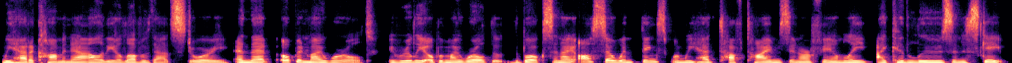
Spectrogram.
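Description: A woman's voice: medium pitch, fairly quick, gravelly, few pauses, no room sound, clean studio sound. A woman children's author from New England with a New England accent, talking earnestly and reflectively in an interview, often restarting her sentences. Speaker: children's book author and speaker. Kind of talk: conversational interview.

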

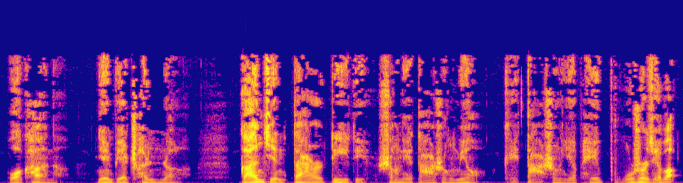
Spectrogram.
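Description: A man voicing a cautious innkeeper who stammers and speaks in a hushed, confiding way. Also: low-pitched, steady tone, normal speed, husky, dry recording, clean studio sound, voice pushed down. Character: hesitant, cautious middle-aged male innkeeper.

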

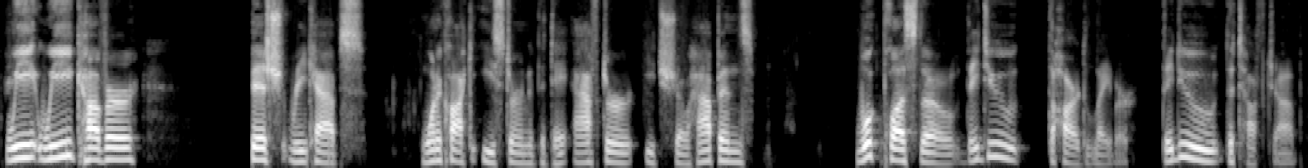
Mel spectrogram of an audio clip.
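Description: Guy in his 30s hosting a podcast, mid voice, dry room, excited and rambly. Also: medium pitch, a little slow, gravelly, no echo. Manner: upbeat, rambling, jokey. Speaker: podcast co-host. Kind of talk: casual podcast chat.

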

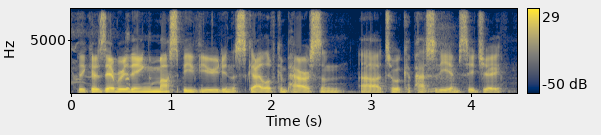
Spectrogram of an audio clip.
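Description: A man's voice: low-pitched, fairly even intonation, fast talker, a bit bright, a little hiss or hum. An Australian man chatting casually about sport as a co-host, with a blokey, laconic, sweary manner. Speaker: sports talk show co-host.

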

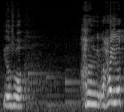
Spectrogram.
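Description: Woman, Taiwanese Mandarin accent, storyteller, suspenseful, fillers, slightly high pitch, faint music. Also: measured pace. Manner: animated, suspenseful, many fillers. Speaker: guzheng teacher recounting a story. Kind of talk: casual storytelling.

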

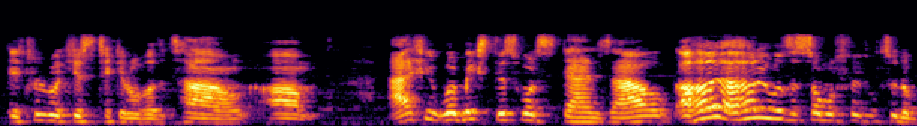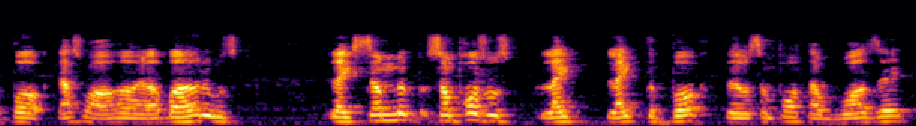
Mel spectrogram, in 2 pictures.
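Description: Man, fairly high voice, sharp bright tone, casual rambling film reviewer, informal, dull lo-fi recording by a fan. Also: animated, fairly quick. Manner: informal, profane, repeats himself and often adds "you know". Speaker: host of a horror film retrospective review. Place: room with a fan or air conditioning running. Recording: dull lo-fi, air conditioner fan running nearby.

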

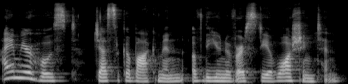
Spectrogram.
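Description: A woman hosting an academic interview podcast, speaking in a measured, formal way. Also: low-pitched, sing-song, a bit bright. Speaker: podcast host.

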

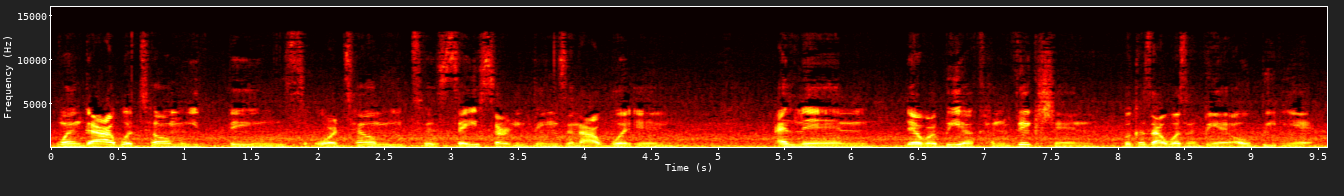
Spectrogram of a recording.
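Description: A woman's voice: sits low, fairly even intonation, measured pace. Woman podcast host recording over traffic noise. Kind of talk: casual, conversational podcast talk. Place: outdoors on location, traffic behind. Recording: outdoor location with clear traffic noise.

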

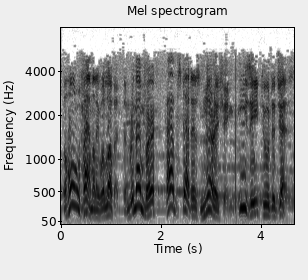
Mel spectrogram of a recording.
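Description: A man giving a chipper, upbeat and emphatic sales pitch as an announcer in an old-time radio ad. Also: wildly swooping pitch, a little fast, soft background music. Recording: dull vintage radio recording.

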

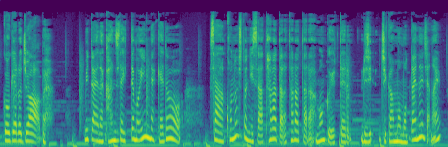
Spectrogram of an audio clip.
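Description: A woman's voice: fairly high pitch, fast talker, darkish tone, soft background music. A woman hosting a casual advice podcast, frank and blunt, also coaching English pronunciation. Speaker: podcast host.

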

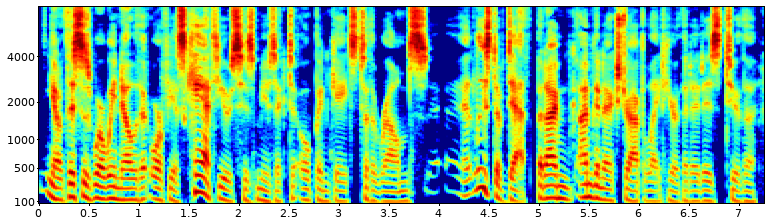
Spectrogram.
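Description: A man co-hosting a literary podcast discusses a comic conversationally, explaining and analysing while often checking his point as he goes. His mid-range voice moves at a quick pace with hardly any pauses, in studio-quality sound with no room sound.

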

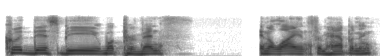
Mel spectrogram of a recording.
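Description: A man's voice: on the high side, level tone, a little slow, darkish tone, no room sound, highs cut off. Questioning podcast co-host, man. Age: 30s. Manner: asks questions, reads details out methodically. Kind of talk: casual sports talk.

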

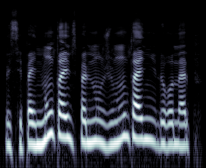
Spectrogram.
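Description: Fast-talking young Frenchwoman, joking. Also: medium pitch, fairly even intonation, clean tone, no echo, studio quality. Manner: jokey, bursts into loud laughing exclaims. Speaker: co-host. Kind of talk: casual chat.

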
